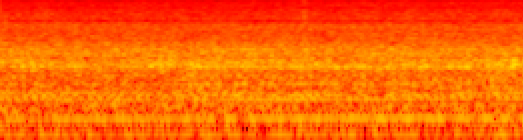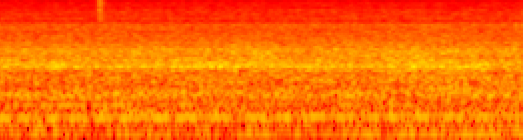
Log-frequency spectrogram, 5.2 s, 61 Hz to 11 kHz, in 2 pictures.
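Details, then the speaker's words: 1997 Chevrolet Camaro RS, 3.8L V6, interstate road test pulling hard at highway speed after fixing a P0303 cylinder 3 misfire: even engine drone under heavy road noise, smooth with no stutter or hesitation. "all right we're back no stutters no hesitation one bit we're back"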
